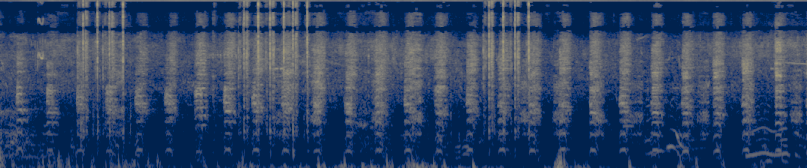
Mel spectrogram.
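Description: Ducks on the waterhole calling in a quick run of short, harsh calls, several a second, with a few low thumps on the microphone, the loudest about seven seconds in.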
